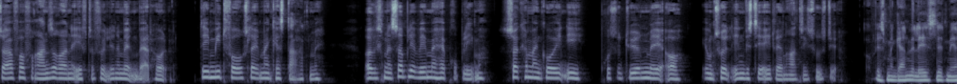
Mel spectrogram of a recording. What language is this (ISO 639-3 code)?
dan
